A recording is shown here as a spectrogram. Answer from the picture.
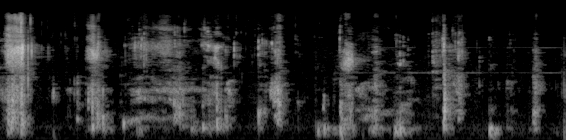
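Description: A person biting into a Subway sub sandwich and chewing the mouthful, with irregular wet mouth clicks and smacks. The bite comes right at the start and is the loudest sound.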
